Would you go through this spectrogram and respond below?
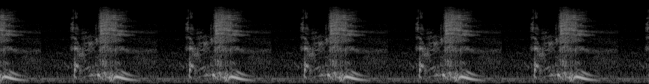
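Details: A sneeze.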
